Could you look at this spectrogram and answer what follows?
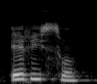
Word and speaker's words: hérisson: est la lettre H le H ne se prononce pas quand il est en début de mot exemple un hérisson le haricot la lettre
